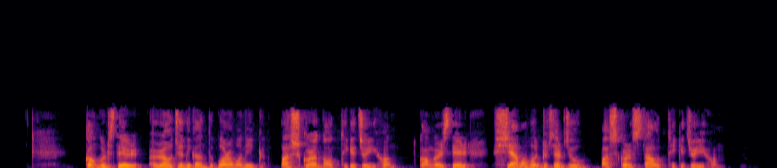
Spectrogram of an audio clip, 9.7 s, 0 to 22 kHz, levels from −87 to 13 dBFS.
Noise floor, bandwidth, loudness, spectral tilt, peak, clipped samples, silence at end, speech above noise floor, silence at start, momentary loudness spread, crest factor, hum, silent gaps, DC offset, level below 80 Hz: -75 dBFS; 8.2 kHz; -22 LUFS; -4 dB/octave; -2 dBFS; under 0.1%; 0.7 s; 53 dB; 0.55 s; 10 LU; 20 dB; none; none; under 0.1%; -56 dBFS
